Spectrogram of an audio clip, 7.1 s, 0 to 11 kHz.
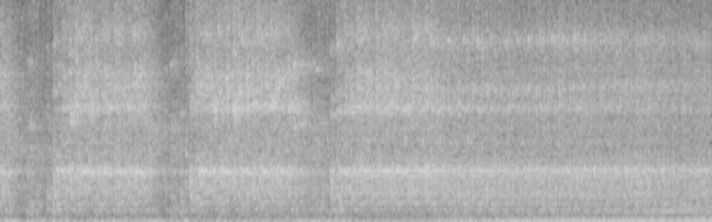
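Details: Ford F250 7.3 Powerstroke diesel, straight pipes, first test drive after high-pressure oil work: loud, uneven lumpy beat, one cylinder seeming to drop out now and then; bleeding air didn't help; misfire.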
